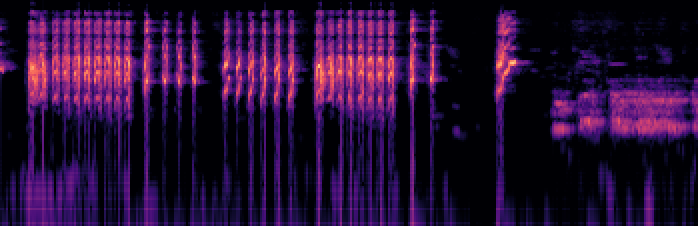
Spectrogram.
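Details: Long-tailed shrike singing melodiously as a lure for learning juveniles. Long rattling trains of buzzy notes and harsh chatter give way to a single whistled slur, then soft distant murmurs.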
